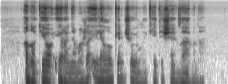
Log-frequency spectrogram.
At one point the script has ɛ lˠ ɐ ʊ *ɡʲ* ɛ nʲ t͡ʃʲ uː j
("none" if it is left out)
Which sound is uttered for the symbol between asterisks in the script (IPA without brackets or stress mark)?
kʲ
